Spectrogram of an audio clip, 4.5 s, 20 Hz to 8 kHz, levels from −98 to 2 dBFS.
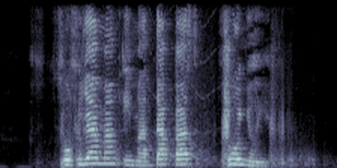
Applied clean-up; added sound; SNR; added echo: neural separator model SepFormer DNS4.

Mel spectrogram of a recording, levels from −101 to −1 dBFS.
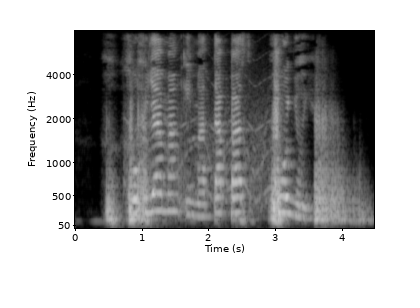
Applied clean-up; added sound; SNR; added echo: none; Alarm; 19 dB; reverberation time 0.3 s.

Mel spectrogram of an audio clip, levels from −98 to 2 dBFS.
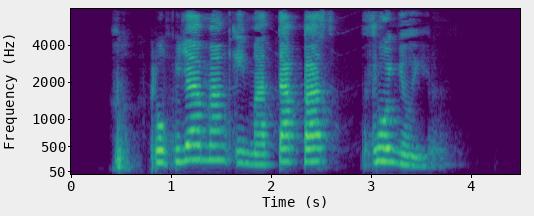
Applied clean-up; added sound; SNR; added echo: neural mask model DeepFilterNet 3.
